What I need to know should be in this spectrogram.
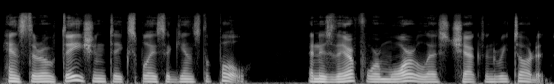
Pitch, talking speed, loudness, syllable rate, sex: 130 Hz, 185 wpm, -19 LUFS, 6.0 syllables/s, male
